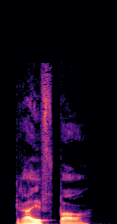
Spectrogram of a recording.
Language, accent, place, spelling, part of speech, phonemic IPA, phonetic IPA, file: German, Germany, Berlin, greifbar, adjective, /ˈɡʁaɪ̯fˌbaːʁ/, [ˈɡʁaɪ̯fˌbaːɐ̯], De-greifbar.ogg
- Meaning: palpable, tangible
